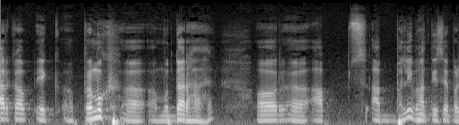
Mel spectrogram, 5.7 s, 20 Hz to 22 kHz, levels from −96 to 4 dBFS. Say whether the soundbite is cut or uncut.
uncut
